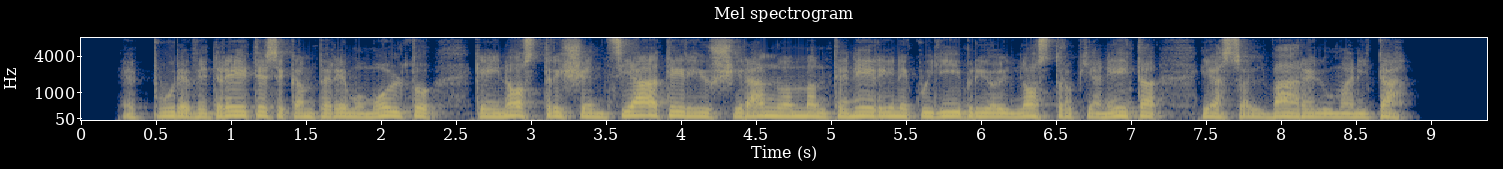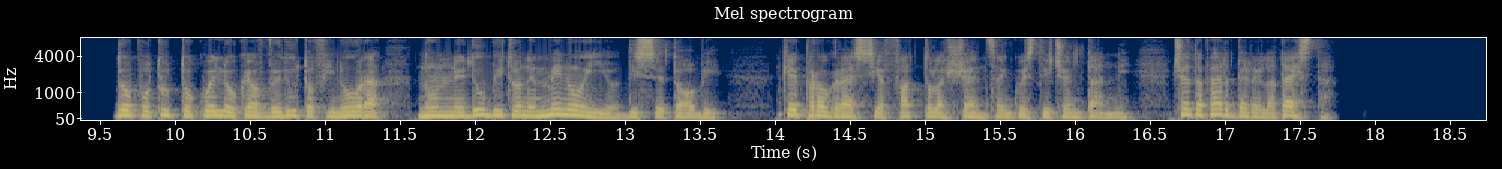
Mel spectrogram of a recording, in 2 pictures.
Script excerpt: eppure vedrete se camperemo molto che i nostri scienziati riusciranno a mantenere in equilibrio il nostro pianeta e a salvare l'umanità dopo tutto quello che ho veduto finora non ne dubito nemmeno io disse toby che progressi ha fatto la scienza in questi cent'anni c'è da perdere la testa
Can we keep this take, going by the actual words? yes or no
yes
